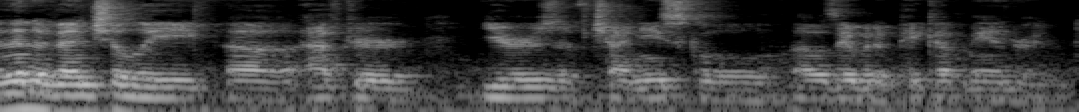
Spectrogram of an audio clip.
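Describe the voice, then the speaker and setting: A man speaks with a very deep, low pitch and very wide pitch swings. Noticeable background noise and audible room echo fill the recording. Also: moderate pace. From Dallas, Texas. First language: Cantonese. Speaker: attorney and political candidate. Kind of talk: interview. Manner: casual, hesitant with fillers.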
